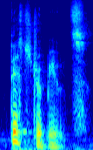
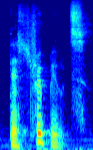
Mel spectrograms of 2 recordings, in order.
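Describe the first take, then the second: First: The stress is on the first syllable. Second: The stress is on the second syllable. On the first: "英式發音亦可以將重音放喺第一音節" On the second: "將重音放喺第二音節"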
